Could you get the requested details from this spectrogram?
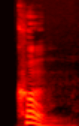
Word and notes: qum: Hebrew

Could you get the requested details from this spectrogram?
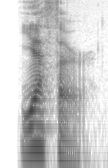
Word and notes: yether: Hebrew

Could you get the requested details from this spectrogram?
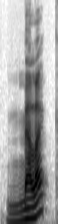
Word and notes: melek: Hebrew

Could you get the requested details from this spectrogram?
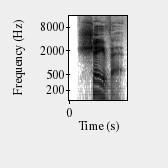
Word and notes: shebet: hebrew

